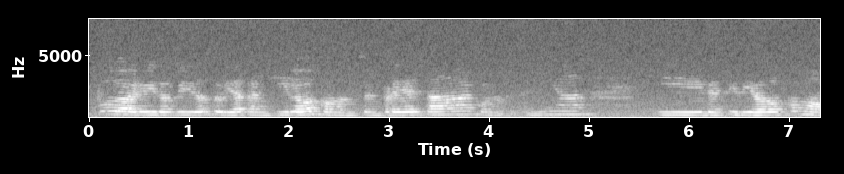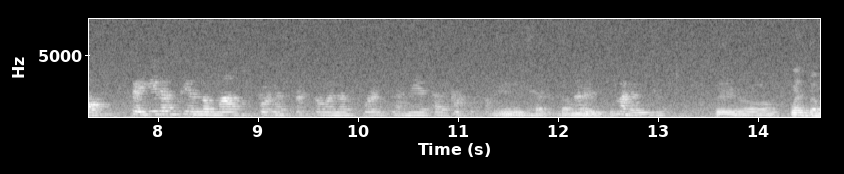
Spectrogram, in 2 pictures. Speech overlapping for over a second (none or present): present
